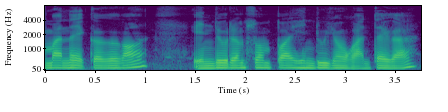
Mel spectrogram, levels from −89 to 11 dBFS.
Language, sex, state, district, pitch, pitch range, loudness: Wancho, male, Arunachal Pradesh, Longding, 110 Hz, 105-115 Hz, -16 LUFS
